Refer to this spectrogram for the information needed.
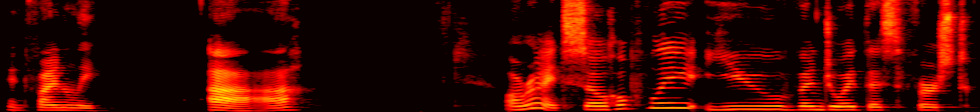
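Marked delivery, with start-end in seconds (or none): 1.6-2.3 "ah" dips down then climbs back up; rising tone ah. Shown as a demonstration. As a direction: let "ah" sink then rise. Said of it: "you go down and then back up".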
